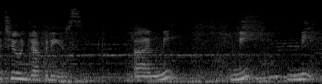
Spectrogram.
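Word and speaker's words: 二: Ni.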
